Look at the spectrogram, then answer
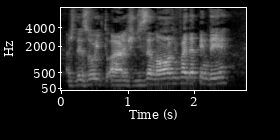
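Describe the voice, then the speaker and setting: A man talks fairly slowly while noticeable noise carries on in the background. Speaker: hypnotherapist and hypnosis teacher. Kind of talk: live stream talk. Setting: live stream. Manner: soft-spoken.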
